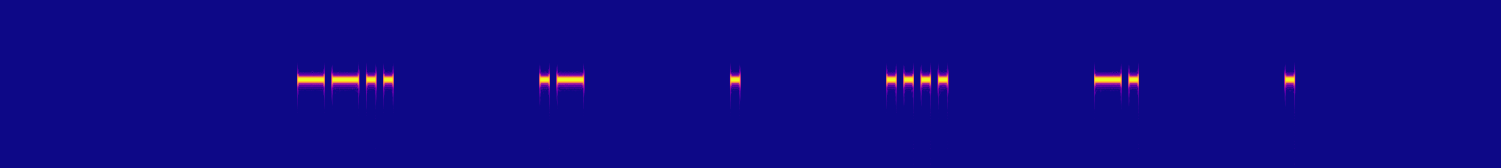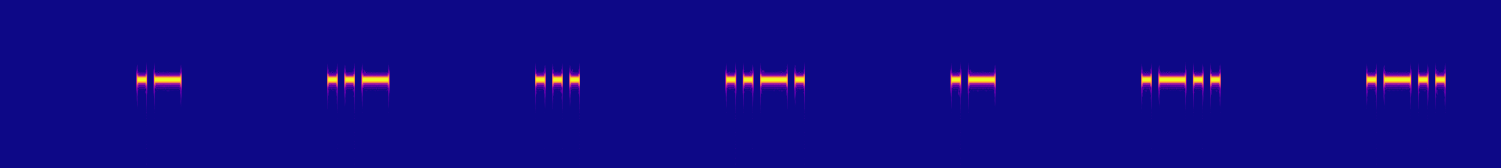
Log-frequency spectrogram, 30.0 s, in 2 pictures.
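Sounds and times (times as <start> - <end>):
CW Morse code beeps: 3.0 - 4.0, 5.4 - 5.9, 8.9 - 9.5, 11.0 - 11.4, 16.4 - 16.8, 18.4 - 18.9, 20.4 - 20.8, 22.3 - 23.1, 24.5 - 25.0, 26.4 - 27.2, 28.7 - 29.5.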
